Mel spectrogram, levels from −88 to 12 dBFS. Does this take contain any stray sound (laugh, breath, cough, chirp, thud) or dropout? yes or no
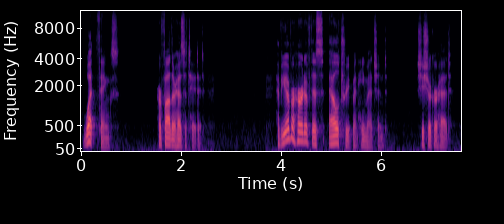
no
